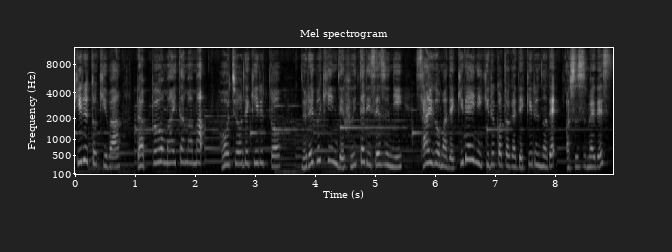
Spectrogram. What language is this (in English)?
Japanese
